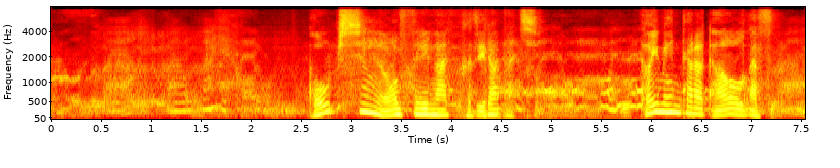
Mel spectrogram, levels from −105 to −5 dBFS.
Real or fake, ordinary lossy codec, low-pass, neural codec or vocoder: fake; none; 7.2 kHz; codec, 16 kHz, 1 kbps, FreqCodec, larger model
